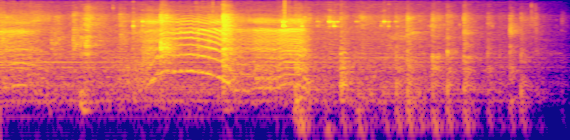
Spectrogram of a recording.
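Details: Seventeen-week-old captive serval uttering a clear rising-then-falling harmonic cry, followed by softer short yips and shuffling noises indoors.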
